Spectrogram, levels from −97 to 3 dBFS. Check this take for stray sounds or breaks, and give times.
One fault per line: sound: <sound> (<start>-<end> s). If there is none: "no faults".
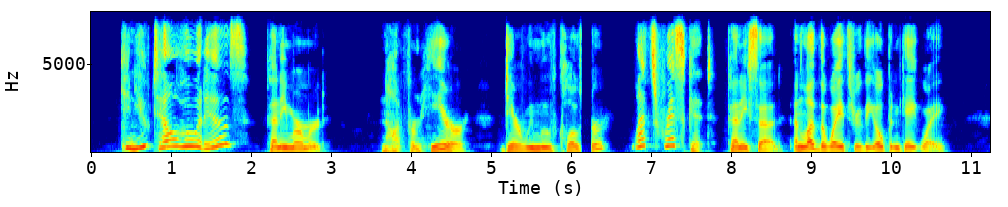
sound: dropout (6.1-6.3 s)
